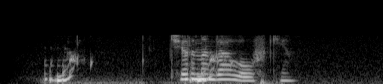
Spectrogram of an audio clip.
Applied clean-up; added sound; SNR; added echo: neural mask model Resemble Enhance denoiser.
